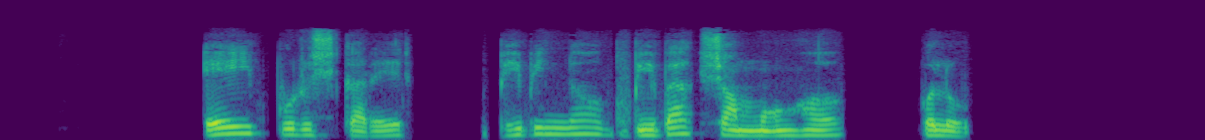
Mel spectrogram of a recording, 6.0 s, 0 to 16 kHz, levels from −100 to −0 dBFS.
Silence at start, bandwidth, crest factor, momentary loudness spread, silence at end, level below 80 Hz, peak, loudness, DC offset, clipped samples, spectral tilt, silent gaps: 1 s; 7.4 kHz; 20 dB; 8 LU; 1.2 s; -66 dBFS; -6 dBFS; -24 LUFS; under 0.1%; under 0.1%; -6 dB/octave; 2.07-2.49 s, 4.23-4.59 s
